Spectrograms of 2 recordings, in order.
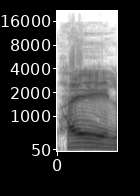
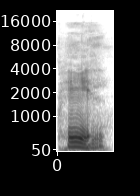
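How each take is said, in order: First: The vowel is a broad, open 'ae' sound. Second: The vowel is a plain, closer 'e' sound. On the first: The speaker calls it wrong. "लोग बोलते हैं मैं फैल हो गया हूं, फैल बोलते हैं, जबकि गलत है।" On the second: The speaker calls it right. "वो होता है फेल।"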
